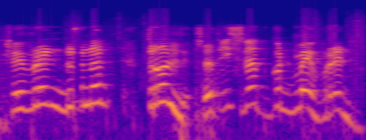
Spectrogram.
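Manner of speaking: high, sing-song mock Indian accent; playful Indian accent impression. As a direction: joke Indian accent, pitched well up. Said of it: "Indian accent".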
